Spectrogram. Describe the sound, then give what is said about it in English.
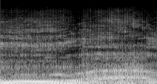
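A voice imitates a bear's roar, a loud, sustained, rough growl lasting under two seconds, with rumbling low tones that wobble and fade slightly toward the end. “Bear gnarls and he snarls. Bear roars and he rumbles.”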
